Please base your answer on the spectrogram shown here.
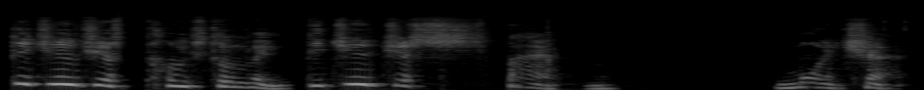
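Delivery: loud, high-pitched affronted challenge; indignant disbelief. Real, not acted. Streamer to viewer who just posted a link, indignant disbelief. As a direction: call out the culprit, drawing out the last words.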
